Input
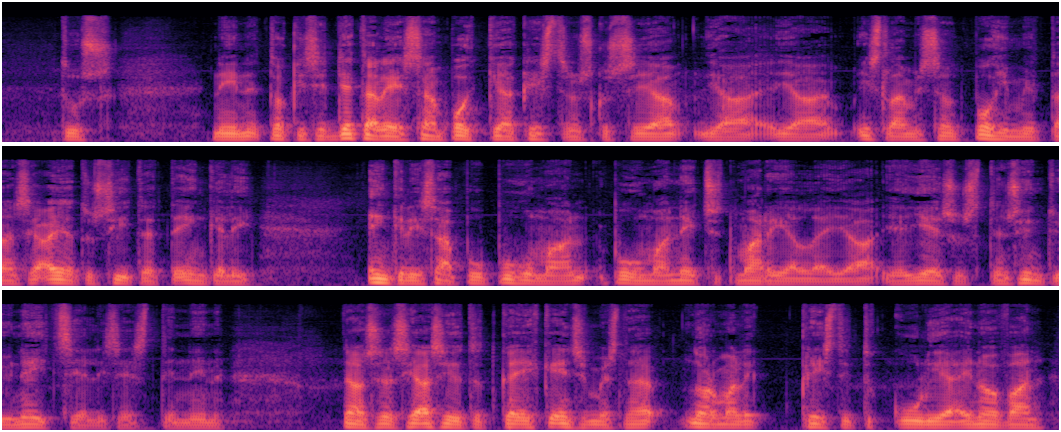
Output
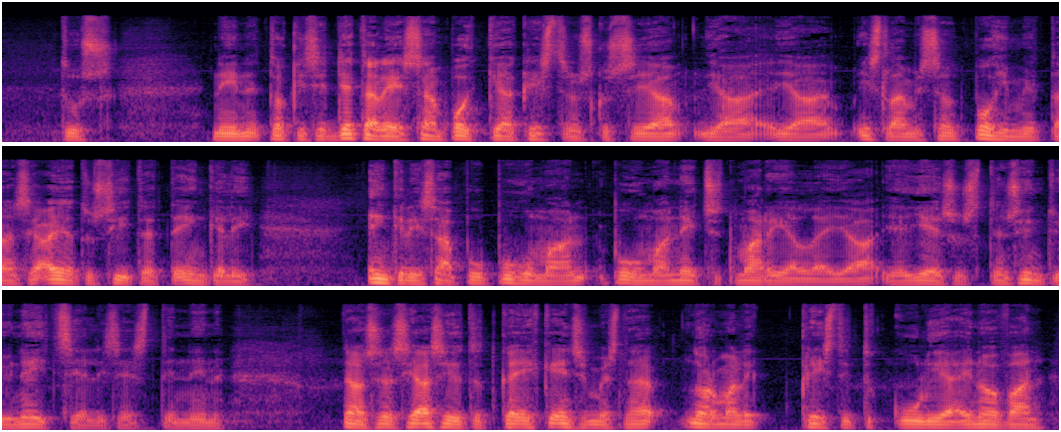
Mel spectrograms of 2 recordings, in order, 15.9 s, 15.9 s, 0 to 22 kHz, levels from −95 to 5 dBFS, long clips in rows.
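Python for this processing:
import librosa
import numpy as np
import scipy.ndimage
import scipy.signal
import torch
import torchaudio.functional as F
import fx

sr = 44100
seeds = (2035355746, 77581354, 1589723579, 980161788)

y = fx.peak_eq(x, sr, hz=3600.0, db=6.5, octaves=0.24, at=(1.65, 2.13))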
